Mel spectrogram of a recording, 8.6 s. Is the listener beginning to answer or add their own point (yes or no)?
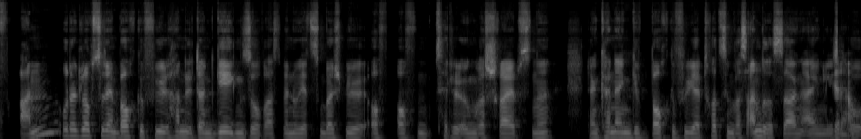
yes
